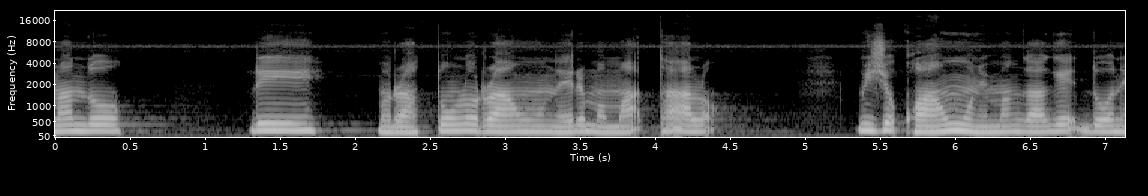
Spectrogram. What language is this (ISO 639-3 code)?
tcf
